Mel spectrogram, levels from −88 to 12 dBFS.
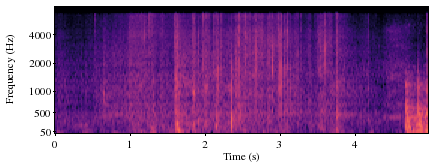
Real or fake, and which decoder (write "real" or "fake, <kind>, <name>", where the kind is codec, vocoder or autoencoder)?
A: fake, autoencoder, DAC-VAE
